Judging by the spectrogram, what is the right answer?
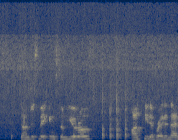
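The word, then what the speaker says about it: gyros: I'm just making some uros on peer bread and that is the pronunciation AO it's not a gyro it's not a Giro the g is silent it's a soft G and in um Greece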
